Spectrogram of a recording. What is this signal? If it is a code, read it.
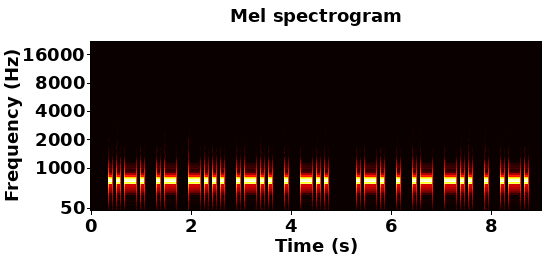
Morse code, heard as a keyed tone, about 15 wpm, 700 Hz. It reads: FABLED READER
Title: Pangram Challenge v2 - 15wpm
